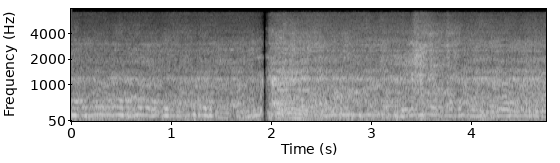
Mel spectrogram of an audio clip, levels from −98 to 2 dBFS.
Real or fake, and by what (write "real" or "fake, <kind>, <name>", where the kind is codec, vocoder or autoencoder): fake, codec, SNAC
